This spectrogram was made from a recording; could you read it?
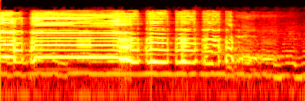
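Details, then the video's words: A "Sigayuang luluah" crow from a Kokok balenggek rooster in Solok, West Sumatra: a long opening note, then a string of short, loud, staccato syllables in quick succession, ending in a softer, tapering tail. "Ayam kukuak balenggek Jenis suara "Sigayuang luluah""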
